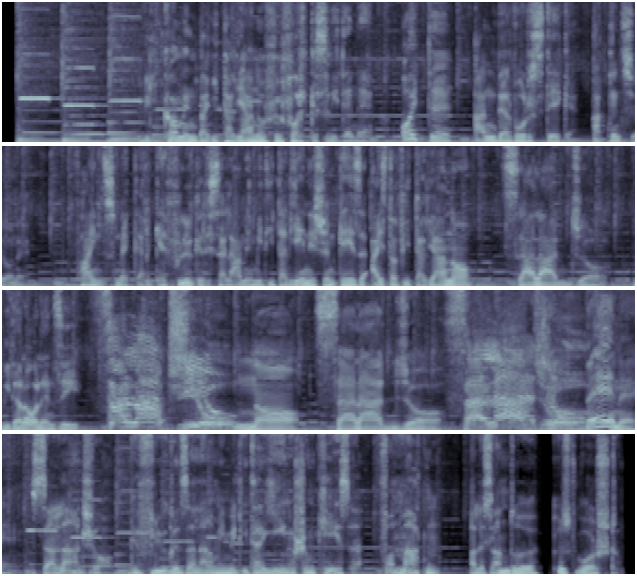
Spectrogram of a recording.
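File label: Italian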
